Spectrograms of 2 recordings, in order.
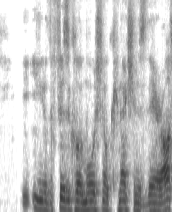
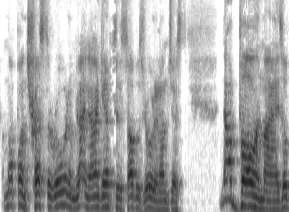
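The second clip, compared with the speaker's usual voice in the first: ordinary talk, nothing marked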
